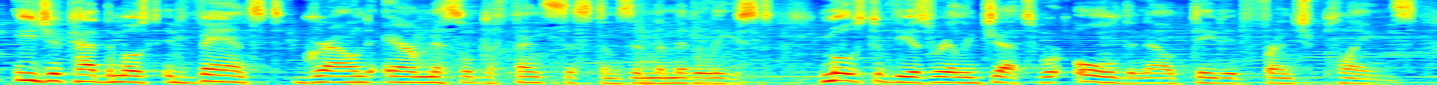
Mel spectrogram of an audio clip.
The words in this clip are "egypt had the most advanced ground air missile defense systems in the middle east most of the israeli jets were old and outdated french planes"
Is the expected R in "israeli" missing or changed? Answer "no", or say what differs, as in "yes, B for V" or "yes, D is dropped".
no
